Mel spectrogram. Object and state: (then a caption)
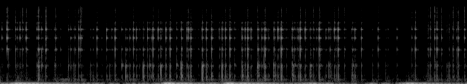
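Ceramic planter pot. Long painted nails tap and scratch quickly around a medium round ceramic planter with a speckled grey body and an orange glazed rim, filled with pebbles and a succulent. The rapid, dense clicks come with scratchy rubbing and a faint bright, glassy ring that fades almost instantly after each tap, swelling and easing in loudness over the clip.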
